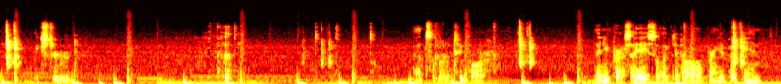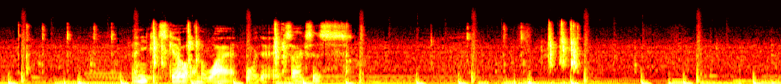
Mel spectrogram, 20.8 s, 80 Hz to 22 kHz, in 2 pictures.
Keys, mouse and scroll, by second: 0.1 e, 3.2 middle click, 5.8 click, 6.9 a, 8.4 click, 9.8 s, 11.0 middle click, 12.5 s, 15.3 middle click, 17.1 middle click, 17.9 alt+z, 18.1 middle click.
